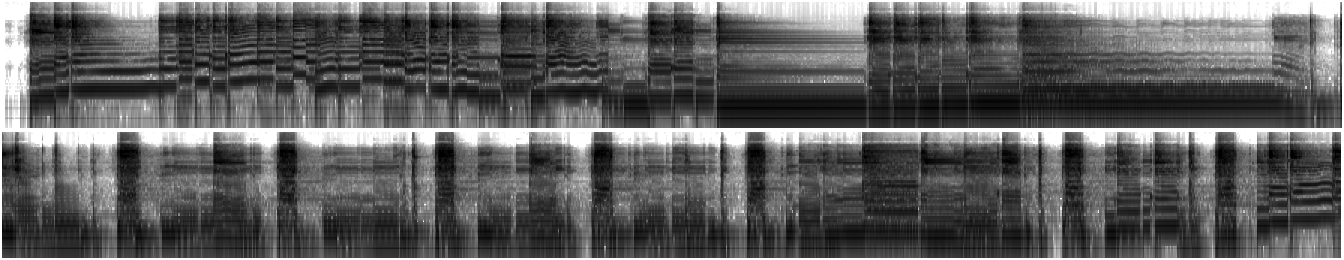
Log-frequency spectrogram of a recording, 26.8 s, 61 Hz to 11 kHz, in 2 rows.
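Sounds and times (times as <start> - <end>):
electric guitar: 0.2 - 26.7.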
